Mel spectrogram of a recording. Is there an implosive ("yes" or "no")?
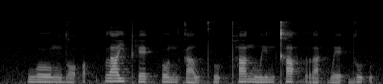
no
